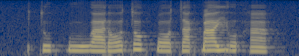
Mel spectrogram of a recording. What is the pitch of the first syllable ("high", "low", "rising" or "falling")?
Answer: low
